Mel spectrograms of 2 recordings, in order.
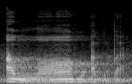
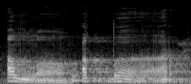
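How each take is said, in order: First: No vowel is drawn out. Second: The vowel in bar is drawn out.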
